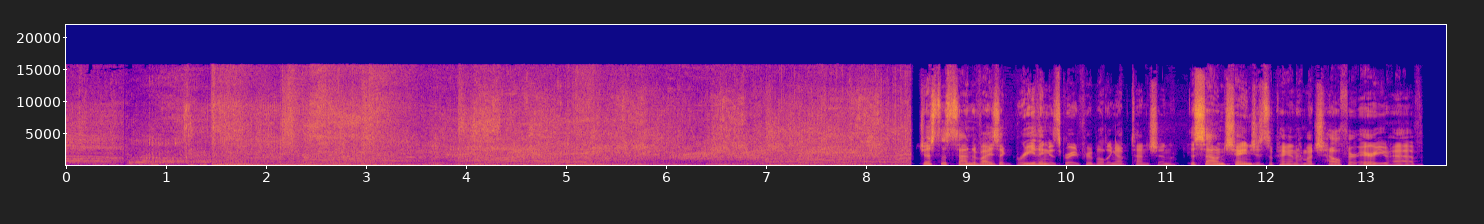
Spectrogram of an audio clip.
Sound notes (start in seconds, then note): 0.6 angry slurping; 5.7 irratic slurping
